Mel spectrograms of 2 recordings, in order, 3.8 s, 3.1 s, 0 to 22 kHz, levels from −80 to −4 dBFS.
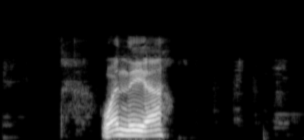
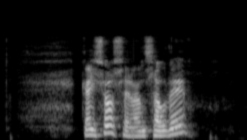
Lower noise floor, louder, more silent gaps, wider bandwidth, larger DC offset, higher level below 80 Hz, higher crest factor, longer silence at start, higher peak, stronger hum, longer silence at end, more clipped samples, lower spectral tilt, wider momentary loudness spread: first, -77 dBFS vs -62 dBFS; first, -14 LUFS vs -25 LUFS; neither; about the same, 7.6 kHz vs 7.8 kHz; neither; first, -60 dBFS vs -66 dBFS; about the same, 18 dB vs 20 dB; first, 1.3 s vs 0.6 s; first, -2 dBFS vs -8 dBFS; neither; first, 1.75 s vs 0.7 s; neither; first, -6.5 dB/octave vs -5 dB/octave; about the same, 20 LU vs 22 LU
